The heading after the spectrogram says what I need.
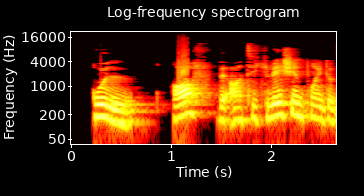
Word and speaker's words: قل: Qaf is considered to be from the 7 heavy letters in the Arabic language. So Arabs will pronounce qaf in a heavy manner. قل. قل.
